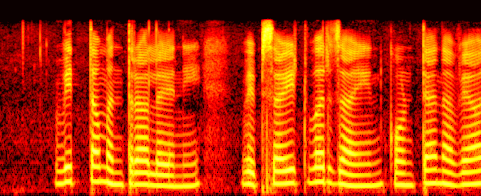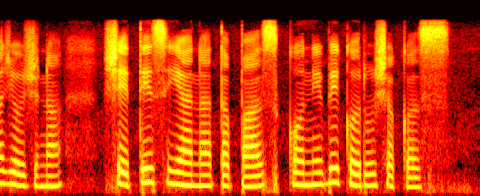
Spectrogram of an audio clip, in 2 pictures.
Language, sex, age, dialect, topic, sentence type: Marathi, female, 31-35, Northern Konkan, banking, statement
